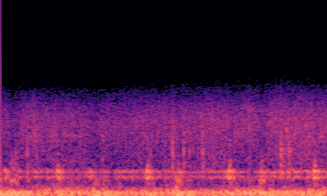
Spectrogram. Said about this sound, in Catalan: Aquesta és la primera falca de ràdio feta amb batecs reals de persones que han superat una malaltia cardiovascular.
